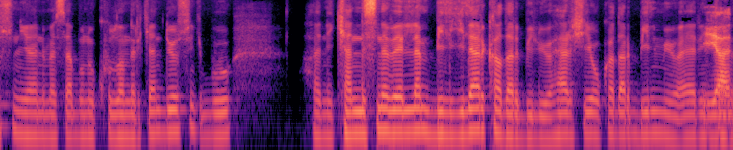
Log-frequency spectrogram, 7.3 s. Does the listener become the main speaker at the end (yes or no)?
yes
